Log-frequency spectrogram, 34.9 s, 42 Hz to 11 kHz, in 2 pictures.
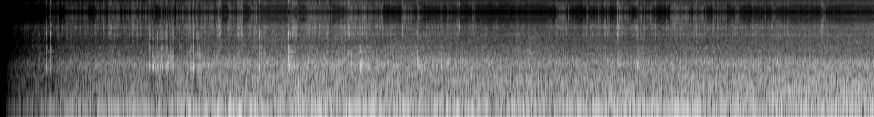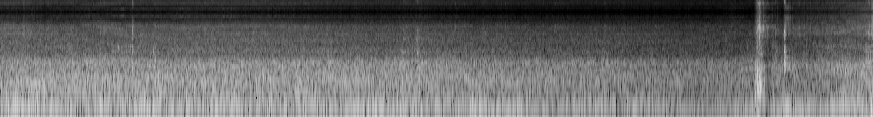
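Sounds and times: low road rumble: 0.1 - 34.9
bike knocks and rattles: 0.4 - 17.3, 32.6 - 34.9
wind on microphone: 0.8 - 21.4.

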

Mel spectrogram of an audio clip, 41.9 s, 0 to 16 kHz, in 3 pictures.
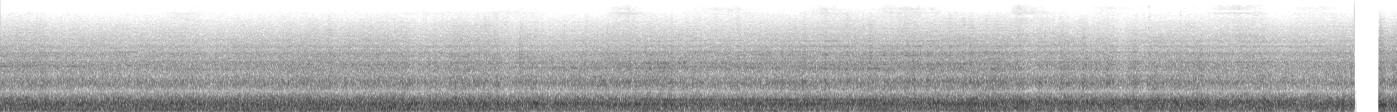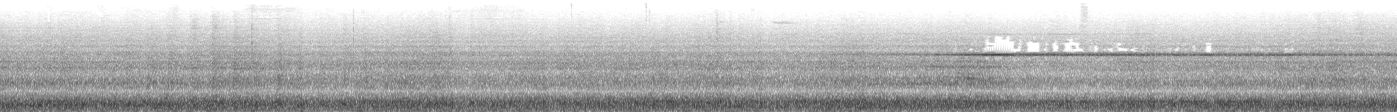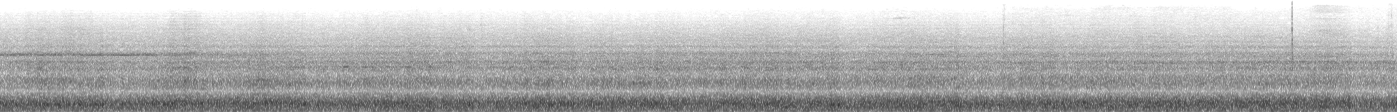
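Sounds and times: train cars rumbling: 0.0 - 41.9
wheel squeal: 22.7 - 30.1.

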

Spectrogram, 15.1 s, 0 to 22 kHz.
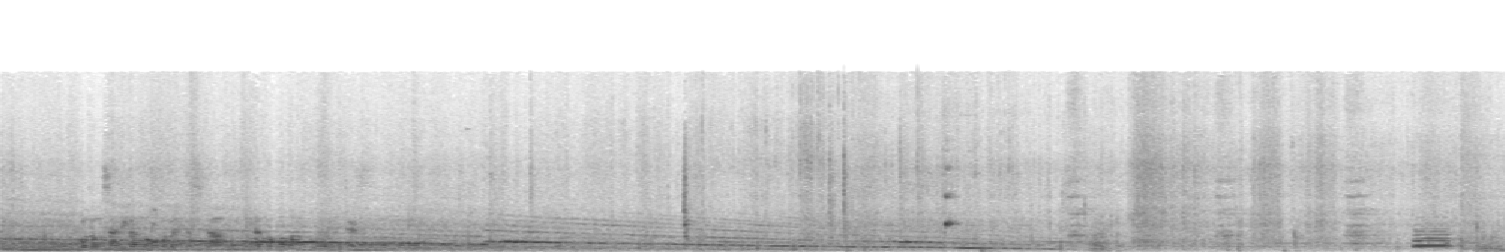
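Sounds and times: train motors whining: 2.7 - 11.3.

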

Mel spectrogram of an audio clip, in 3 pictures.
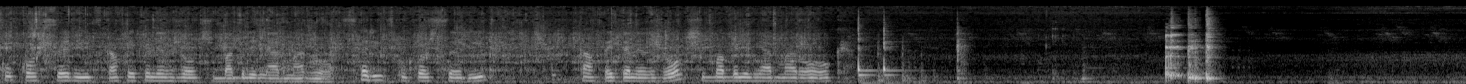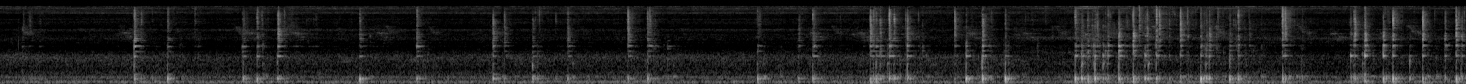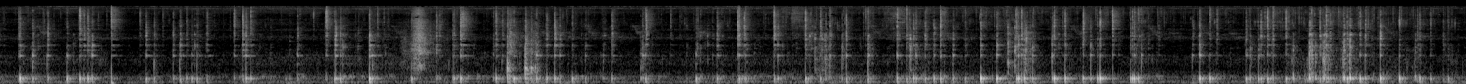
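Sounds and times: popcorn popping against lid: 0.0 - 9.8, 15.8 - 43.9
oil sizzling: 0.0 - 43.9.

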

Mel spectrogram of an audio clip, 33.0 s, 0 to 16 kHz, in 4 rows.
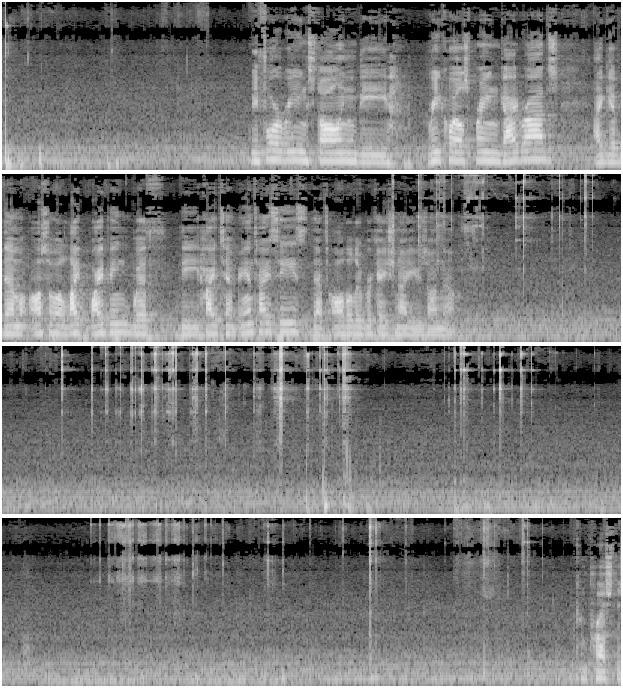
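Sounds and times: metal parts clicking and clinking: 13.4 - 16.2, 16.8 - 21.4, 22.2 - 24.0, 25.9 - 32.1.

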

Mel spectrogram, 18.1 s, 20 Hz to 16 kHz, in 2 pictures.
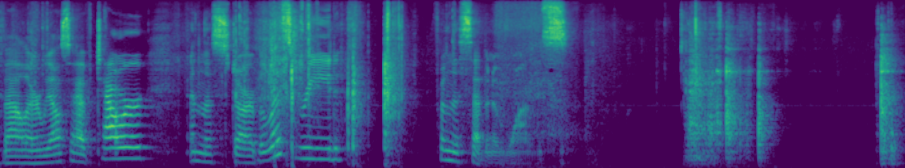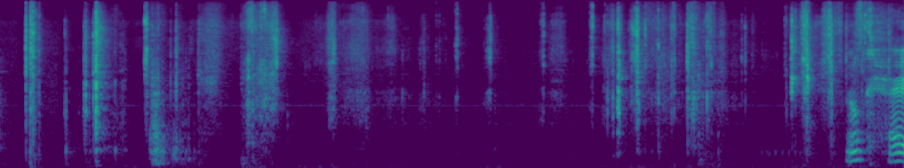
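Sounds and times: book pages flipping: 11.0 - 17.7.

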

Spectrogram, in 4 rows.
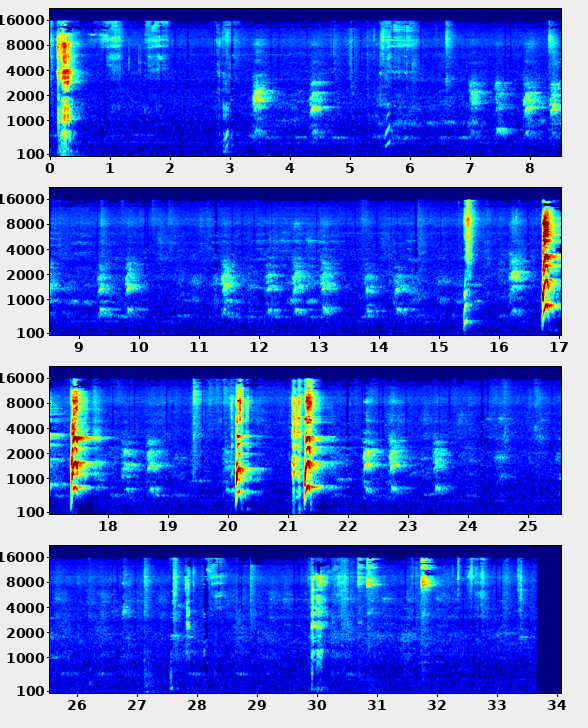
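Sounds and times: dog barking: 2.9 - 24.7.

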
